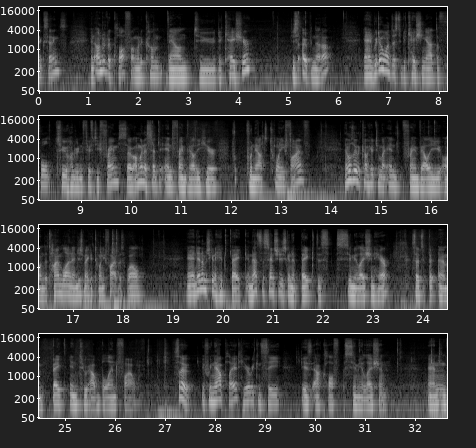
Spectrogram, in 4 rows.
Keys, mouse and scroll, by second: 1.9-5.2 scroll down 2, 5.2-26.5 drag, 5.6-6.8 scroll down 2, 6.8 scroll down 1, 13.2 Return, 14.2 scroll down 1, 17.9 Return, 26.5 middle click, 26.8 space, 29.0-30.5 middle drag, 32.5 space.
